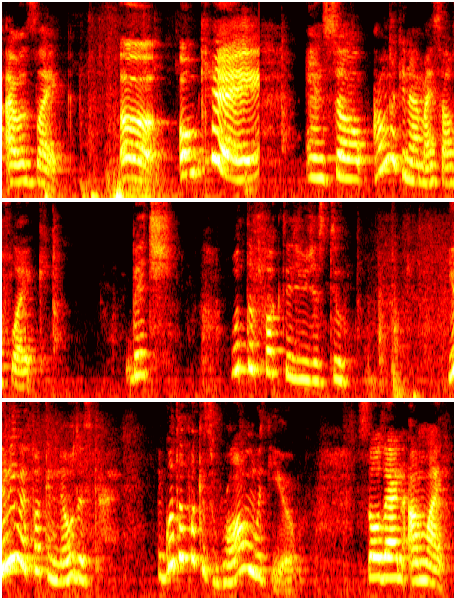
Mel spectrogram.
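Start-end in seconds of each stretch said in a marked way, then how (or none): 1.2-2.6 drawn-out, hesitant okay rising at the end; stall, then give in unsurely; reluctant agreement. Retold or imitated. Girl put on the spot by date's mom, hesitant. 5.8-12.0 hushed, then higher and quick; self-scolding. Retold or imitated. Girl scolding herself after agreeing, incredulous.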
